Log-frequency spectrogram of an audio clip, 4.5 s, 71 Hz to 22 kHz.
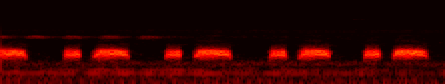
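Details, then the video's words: Rapid cooing from a newly caught spotted dove at noon, deep short-then-long notes in quick succession, with a few high whistled notes from another bird early on. "thổ gù tốc độ, 12h trưa mà bổi quá sung"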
